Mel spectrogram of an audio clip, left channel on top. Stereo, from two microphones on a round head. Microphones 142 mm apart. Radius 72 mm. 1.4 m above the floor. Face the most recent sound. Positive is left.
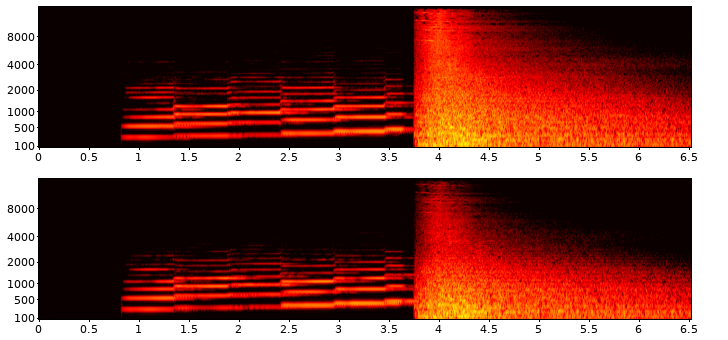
turn(degrees=65)  # may be behind; listen again after turning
